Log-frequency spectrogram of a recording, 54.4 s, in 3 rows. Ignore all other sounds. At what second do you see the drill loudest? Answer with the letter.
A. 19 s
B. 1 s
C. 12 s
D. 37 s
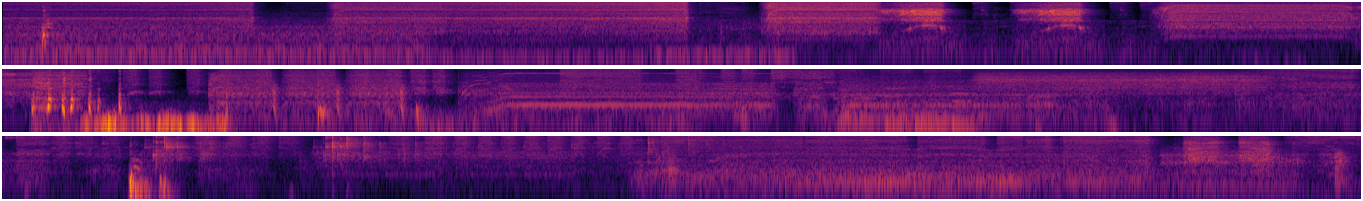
C.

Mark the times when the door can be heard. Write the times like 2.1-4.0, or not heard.
22.3-23.4.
